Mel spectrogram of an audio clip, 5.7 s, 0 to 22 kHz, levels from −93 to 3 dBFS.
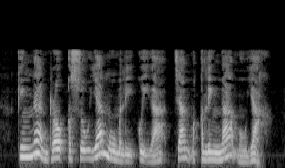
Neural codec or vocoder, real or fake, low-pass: none; real; 7.2 kHz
